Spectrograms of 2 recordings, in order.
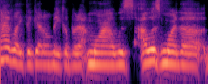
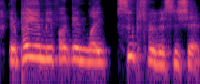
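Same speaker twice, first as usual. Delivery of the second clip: usual speaking voice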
